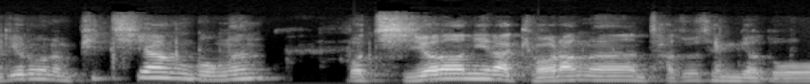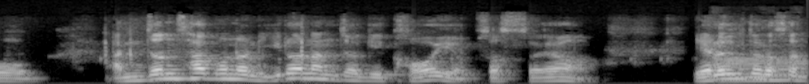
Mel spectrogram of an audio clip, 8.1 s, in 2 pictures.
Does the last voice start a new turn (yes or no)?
no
